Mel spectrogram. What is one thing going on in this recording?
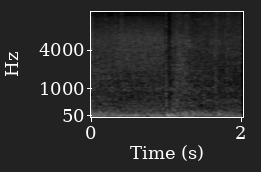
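Flames roar from a flamethrower.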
